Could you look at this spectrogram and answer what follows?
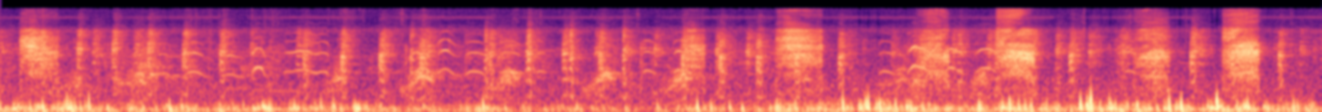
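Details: Little egret nestlings biting hard at their mother at the nest give repeated wavering, buzzy calls in quick series, backed by loud low knocking and scuffling.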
